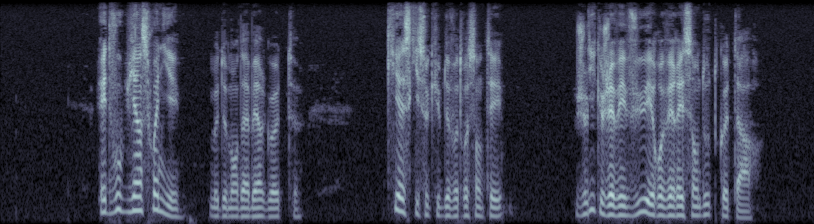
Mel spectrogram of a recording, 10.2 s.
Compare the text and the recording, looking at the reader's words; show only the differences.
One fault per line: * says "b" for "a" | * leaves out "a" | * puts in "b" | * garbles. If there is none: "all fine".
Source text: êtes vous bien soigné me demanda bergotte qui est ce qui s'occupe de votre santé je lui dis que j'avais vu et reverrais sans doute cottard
* leaves out "lui"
